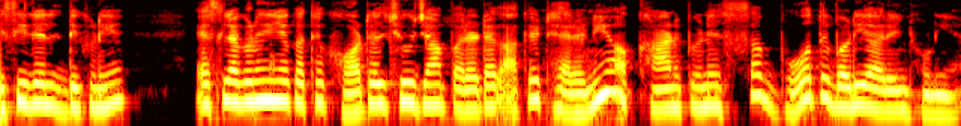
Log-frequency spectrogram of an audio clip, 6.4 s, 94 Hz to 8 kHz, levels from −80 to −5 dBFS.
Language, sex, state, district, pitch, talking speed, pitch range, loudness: Hindi, female, Uttarakhand, Tehri Garhwal, 205 Hz, 185 wpm, 180-230 Hz, -16 LUFS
